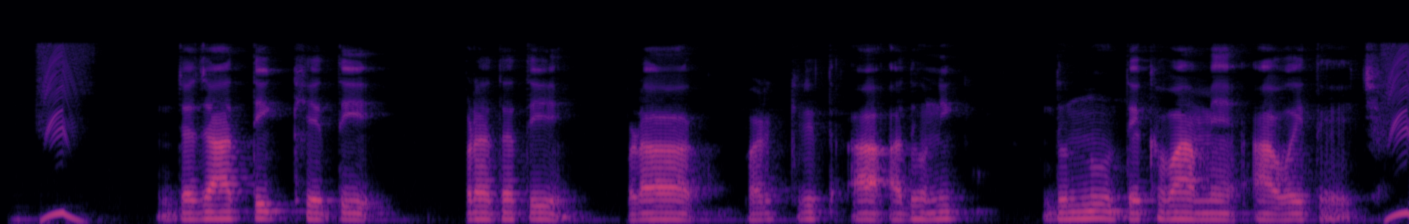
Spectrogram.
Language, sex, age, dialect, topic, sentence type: Maithili, male, 18-24, Southern/Standard, agriculture, statement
